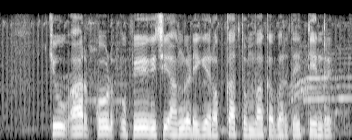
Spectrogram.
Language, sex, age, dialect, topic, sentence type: Kannada, male, 18-24, Dharwad Kannada, banking, question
